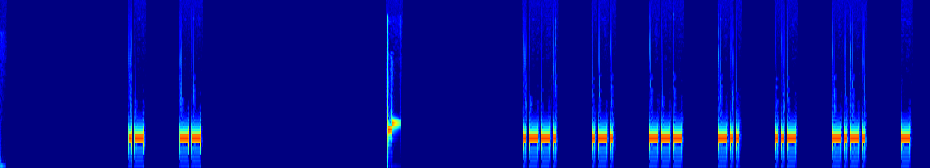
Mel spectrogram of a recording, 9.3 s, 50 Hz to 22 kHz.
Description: Morse code, heard as a keyed tone, about 40 wpm, spaced as for 19 wpm, 700 Hz. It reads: AM PRODUCT
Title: 4x Character Spacing - Top 500 Words - 40wpm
